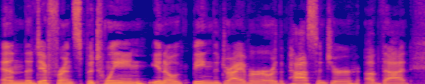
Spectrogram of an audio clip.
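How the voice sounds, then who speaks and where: In a normal speaking voice, a woman with an American accent talks at a moderate pace and medium pitch, recorded dry and close with no echo on a very clean recording with a silent background. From US, southeast Idaho. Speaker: podcast host. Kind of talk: interview.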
